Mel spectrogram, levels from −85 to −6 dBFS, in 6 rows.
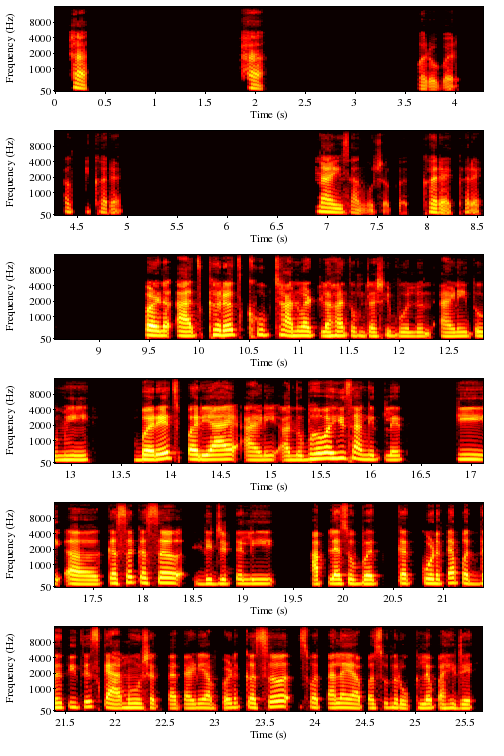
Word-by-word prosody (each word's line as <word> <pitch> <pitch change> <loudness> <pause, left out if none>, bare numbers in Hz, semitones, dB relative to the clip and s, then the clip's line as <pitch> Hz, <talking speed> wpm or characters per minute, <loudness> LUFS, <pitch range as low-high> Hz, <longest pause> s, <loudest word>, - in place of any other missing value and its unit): हां. - - -3 1.6
हां. - - -4 1.6
बरोबर. - - -13 0.3
अगदी - - -16
खरं - - -12
आहे. - - -16 2.0
नाही 175 -4 0
सांगू - - -13
शकत. - - -19 0.2
खरंय, - - -4
खरंय. - - -11 0.9
पण 200 -2 +8
आज 180 -1 +3
खरंच 220 0 +3
खूप 225 -2 -6
छान 185 -4 +1
वाटलं 180 -1 0
हां 180 - +2
तुमच्याशी 170 -2 -6
बोलून 170 0 -5 0.2
आणि 165 +1 -3
तुम्ही 180 +1 -2 0.5
बरेचं 210 +5 +7
पर्याय 195 0 +7
आणि 180 +1 -2 0.2
अनुभवही 230 +8 +4
सांगितलेत, 190 -6 -1 0.5
की 205 -2 -1
अ, 185 - +4 0.3
कसं-कसं 220 +1 +2 0.3
डिजिटली 185 0 -3 0.4
आपल्यासोबत 185 0 +2 0.2
क 200 - +1 0.2
कोणत्या 200 +1 +1
पद्धतीचे 195 +3 -3
स्कॅम 185 -5 0
होऊ 185 0 -1
शकतात? 175 -1 -6
आणि 170 +2 -3
आपण 180 +2 -3
कसं 220 +5 +1 0.2
स्वतःला 190 -2 -3
यापासून 180 +1 -3
रोखलं 170 +1 -4
पाहिजे. 165 -1 -4
185 Hz, 105 wpm, -23 LUFS, 180-205 Hz, 2.0 s, पण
